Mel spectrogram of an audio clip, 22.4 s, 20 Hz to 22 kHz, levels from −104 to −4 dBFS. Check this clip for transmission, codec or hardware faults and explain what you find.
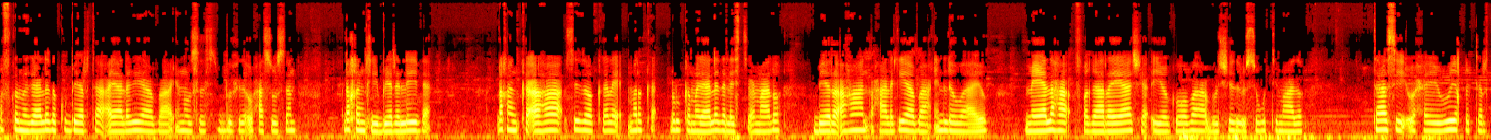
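No transmission, codec or hardware faults turn up anywhere in this speech recording.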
